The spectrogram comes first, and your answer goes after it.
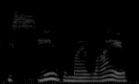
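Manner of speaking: ordinary talk, nothing marked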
